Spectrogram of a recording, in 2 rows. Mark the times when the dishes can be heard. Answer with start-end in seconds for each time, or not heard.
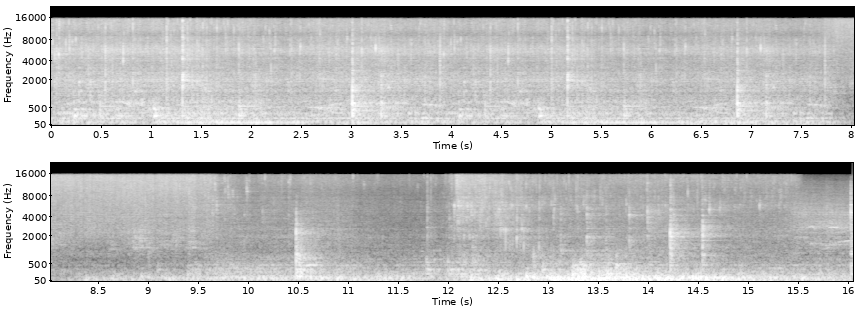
not heard.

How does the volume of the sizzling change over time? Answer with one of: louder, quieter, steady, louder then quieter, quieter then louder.
quieter.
